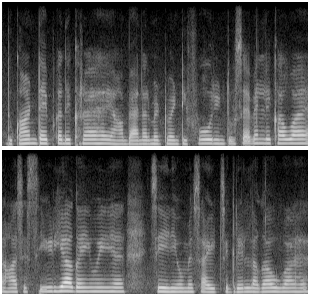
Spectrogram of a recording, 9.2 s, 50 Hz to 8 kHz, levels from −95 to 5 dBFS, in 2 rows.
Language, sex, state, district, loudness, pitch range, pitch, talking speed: Hindi, female, Uttar Pradesh, Jalaun, -18 LUFS, 200-220 Hz, 210 Hz, 195 wpm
